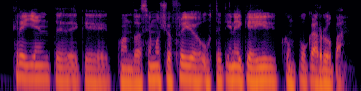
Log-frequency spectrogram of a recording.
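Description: Speaking fairly slowly, a man with an unremarkable speaking voice and fairly high pitch is heard in a dry, close sound with no echo. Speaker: pastor. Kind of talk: sermon-style podcast monologue.

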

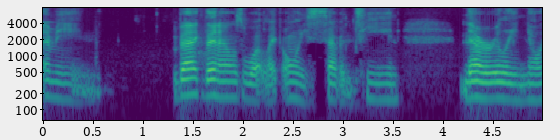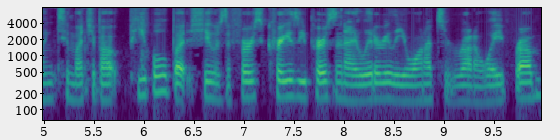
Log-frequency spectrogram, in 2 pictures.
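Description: A woman with an American accent speaks at a very deep, low pitch and a moderate pace, her intonation fairly even. The recording is very clean and dry, close with no echo and a silent background. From Massachusetts. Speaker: podcast host. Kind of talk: casual solo podcast monologue.

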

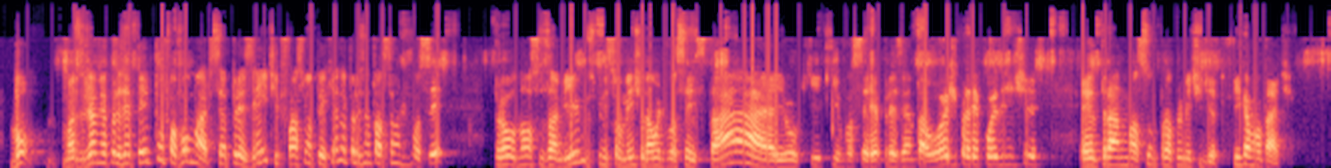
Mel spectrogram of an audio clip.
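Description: A man speaks in a high voice with lively intonation and a dark, mellow tone. His pace is very fast. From southern Brazil (Porto Alegre, Rio Grande do Sul). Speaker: psychologist and live show host. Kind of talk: interview. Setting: live stream.

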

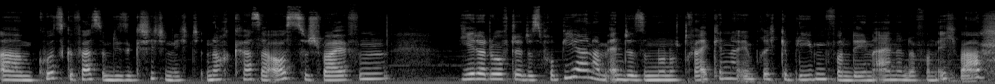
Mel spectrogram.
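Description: At a moderate pace, a woman speaks in a somewhat breathy voice of medium pitch with ordinary pitch variation. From Russia, St. Petersburg. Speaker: dancer. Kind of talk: casual chat. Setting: studio.

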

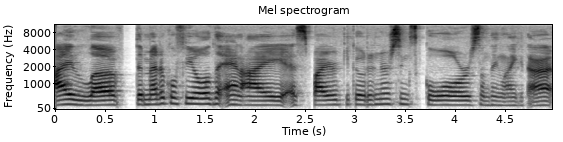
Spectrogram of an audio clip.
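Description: A woman with a General American accent speaks at medium pitch and a moderate pace, with fairly even intonation. The recording is very clean, with a silent background. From Colorado, US. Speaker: podcast host. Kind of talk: personal monologue. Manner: casual, with fillers.

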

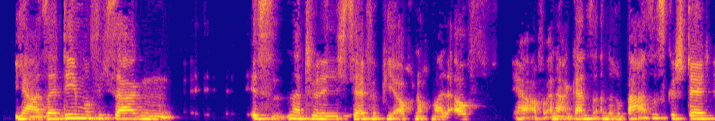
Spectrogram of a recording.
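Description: A woman speaks in a normal speaking voice at a fairly slow pace, her intonation fairly even. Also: medium pitch for a woman. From Germany, East Westphalia-Lippe (Detmold). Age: 30s. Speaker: startup co-founder. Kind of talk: interview.

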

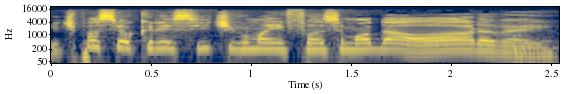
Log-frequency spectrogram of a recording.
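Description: On a very clean recording with a silent background, a man speaks at a very fast pace with ordinary pitch variation. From interior of São Paulo state, Brazil (Tupã). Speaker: rap battle organizer. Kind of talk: casual chat.

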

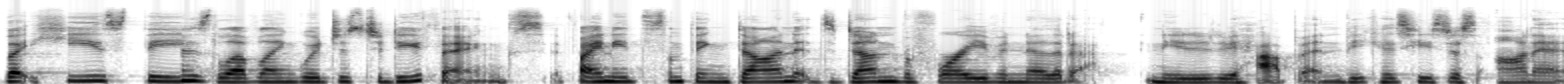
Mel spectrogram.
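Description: A woman with an American accent and a plain, everyday voice, medium in pitch, at a moderate pace with fairly even intonation. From US New England, Maine. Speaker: podcast guest, writer and public speaker. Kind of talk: casual interview chat. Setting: video call.

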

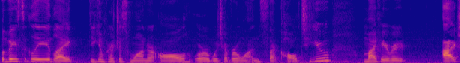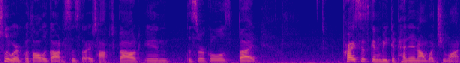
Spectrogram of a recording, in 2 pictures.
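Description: A woman speaks in an ordinary speaking voice at a medium pitch and a fairly quick pace, with ordinary pitch variation. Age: 30s. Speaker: podcast host, spiritual healing coach. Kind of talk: solo podcast monologue. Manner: casual.

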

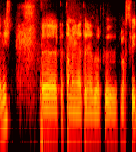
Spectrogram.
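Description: A man talks at a medium pitch. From northern Portugal, Santo Tirso. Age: 30s. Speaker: CrossFit coach and gym owner. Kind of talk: casual interview.

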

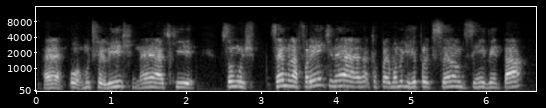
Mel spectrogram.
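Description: At a fairly slow pace, a man talks. His pitch is high. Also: ordinary pitch variation. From Brazil, Bahia. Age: 50s. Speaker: boxing and MMA coach. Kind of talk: casual interview. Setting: live video stream.

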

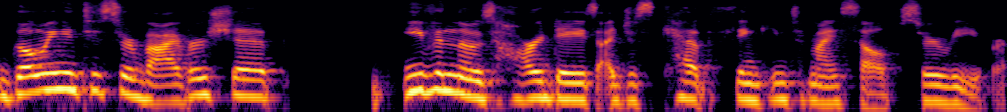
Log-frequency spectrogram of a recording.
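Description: At a moderate pace, a woman with medium pitch and ordinary pitch variation speaks in an unremarkable speaking voice on a very clean recording with a silent background. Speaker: cancer survivor and advocate. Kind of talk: interview.

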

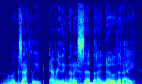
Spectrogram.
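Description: With a Midwestern American accent, a man speaks at a fairly low pitch in a dry, close sound with no echo, on a very clean recording with a silent background. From Indiana, US Midwest. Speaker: podcast network co-founder. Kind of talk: personal testimony. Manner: halting, frequent repetitions.

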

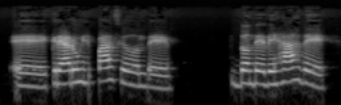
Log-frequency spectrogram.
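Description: A woman speaks with a fairly high pitch. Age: 20s. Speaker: writer. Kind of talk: interview.

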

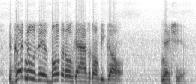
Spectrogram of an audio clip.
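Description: Noticeable background noise fills the recording. Through it, a man is talking. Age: 40s. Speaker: sports talk panelist. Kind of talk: casual sports talk. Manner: animated.

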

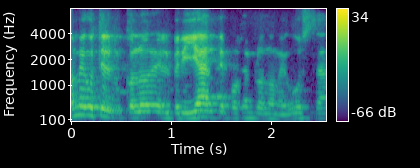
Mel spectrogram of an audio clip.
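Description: A man speaks in an ordinary speaking voice at a moderate pace. His pitch is fairly high, with ordinary pitch variation. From Peru, Trujillo. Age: 40s. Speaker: carpenter and tool-making content creator. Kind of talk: casual interview.

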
